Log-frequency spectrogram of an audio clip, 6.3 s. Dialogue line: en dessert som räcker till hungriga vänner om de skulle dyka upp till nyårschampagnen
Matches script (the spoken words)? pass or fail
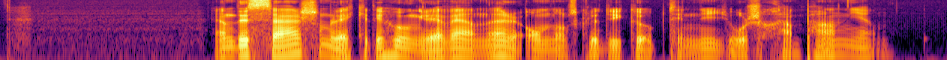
pass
